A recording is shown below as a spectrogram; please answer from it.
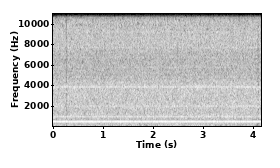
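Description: Near silence, with only a very faint, steady tone in the background.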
